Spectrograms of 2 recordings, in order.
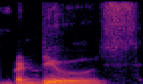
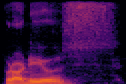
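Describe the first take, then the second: First: PRODUCE stressed on the second syllable; "produce" with a weak first syllable, long DUCE; verb pronunciation. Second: PRODUCE stressed on the first syllable; "produce" with a high, strong first syllable; noun pronunciation. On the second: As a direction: say "produce" as the noun, PRO-duce. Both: Shown as a demonstration. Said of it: "when we just change the word class".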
